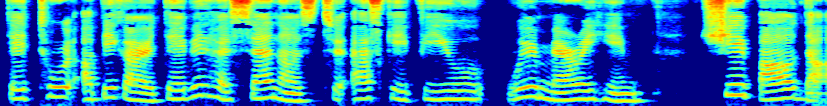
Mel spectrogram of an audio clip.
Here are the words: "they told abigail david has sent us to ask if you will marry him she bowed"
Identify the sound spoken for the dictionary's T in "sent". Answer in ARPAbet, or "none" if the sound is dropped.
none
